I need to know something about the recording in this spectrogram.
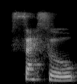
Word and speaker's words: Cecile: Note that she's Cecil, although it's written Cecile, she chose the male pronunciation for her name.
